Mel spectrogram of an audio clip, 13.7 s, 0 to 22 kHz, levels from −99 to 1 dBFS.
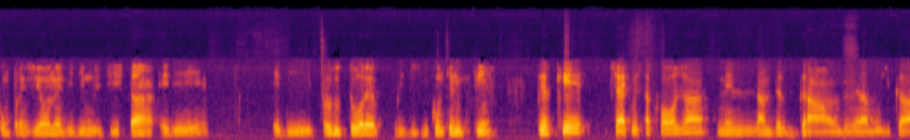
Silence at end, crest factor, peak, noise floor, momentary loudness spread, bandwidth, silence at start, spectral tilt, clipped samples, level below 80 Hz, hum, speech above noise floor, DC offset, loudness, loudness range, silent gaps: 0 s; 20 dB; 0 dBFS; -54 dBFS; 13 LU; 15.5 kHz; 0 s; -7.5 dB/octave; under 0.1%; -62 dBFS; none; 34 dB; under 0.1%; -20 LUFS; 5 LU; none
